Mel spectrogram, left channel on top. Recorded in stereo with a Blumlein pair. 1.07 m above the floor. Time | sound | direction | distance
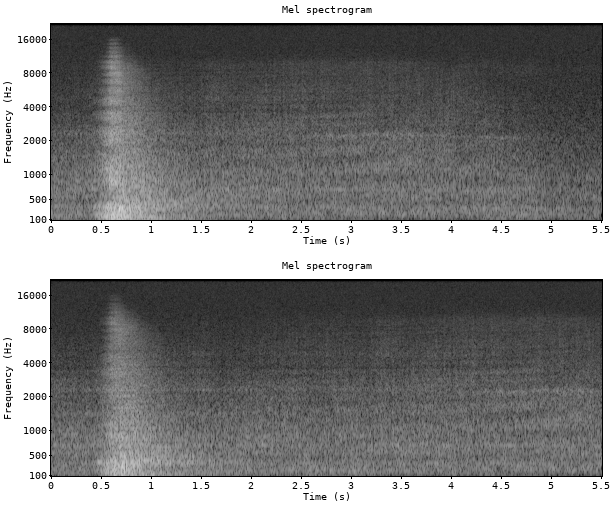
0.4 | a whoosh | 65° left | 5 m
